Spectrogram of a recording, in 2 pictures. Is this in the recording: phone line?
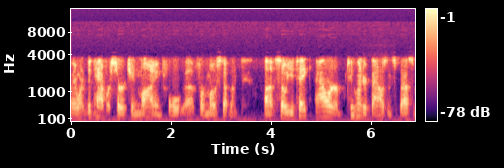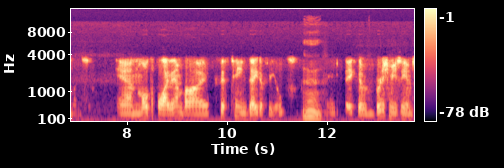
yes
